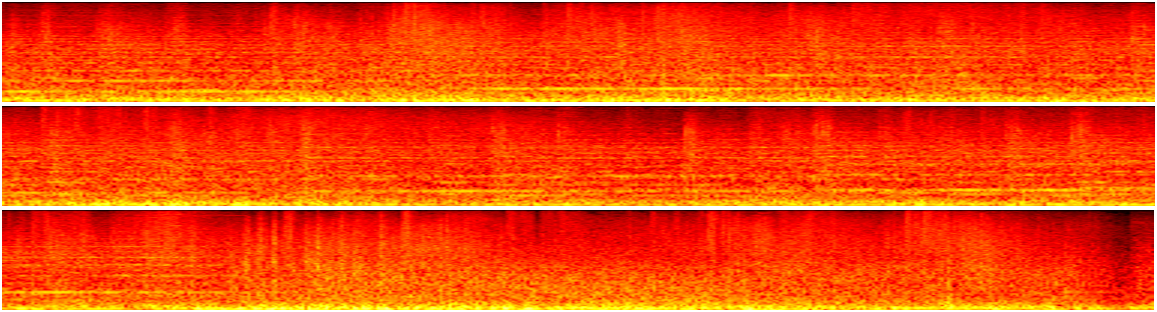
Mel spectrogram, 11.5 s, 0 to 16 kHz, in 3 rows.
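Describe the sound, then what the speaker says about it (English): Heavy naval gunfire in World of Warships booms continuously over a dense rumbling battle din, loud and sustained throughout, with no voices. "Hipper as he had to abandon his flagship, closed to within 4 kilometers of the Grand Fleet and exchanged heavy gunfire."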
